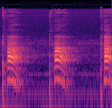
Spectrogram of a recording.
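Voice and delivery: the bare P sound, a puff without throat vibration; isolated voiceless "p"; unvoiced P. Shown as a demonstration. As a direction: say "p" as a short voiceless pop. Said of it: "doesn't produce vibration in the throat".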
